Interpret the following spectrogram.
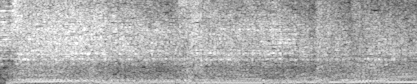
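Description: Live rock band playing loud, with electric guitars and drum kit to the fore; the full band comes in suddenly at the start and holds at full volume.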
